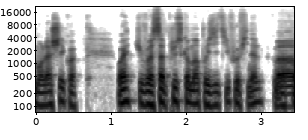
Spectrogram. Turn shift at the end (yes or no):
yes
